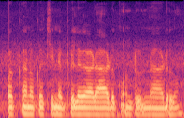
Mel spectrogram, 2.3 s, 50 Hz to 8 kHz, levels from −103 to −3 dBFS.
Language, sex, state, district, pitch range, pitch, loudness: Telugu, male, Telangana, Mahabubabad, 115-120 Hz, 120 Hz, -15 LUFS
